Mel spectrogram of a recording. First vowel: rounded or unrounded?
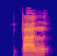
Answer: unrounded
